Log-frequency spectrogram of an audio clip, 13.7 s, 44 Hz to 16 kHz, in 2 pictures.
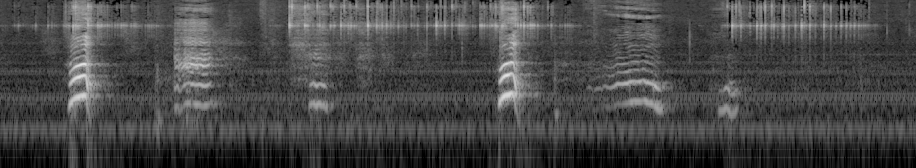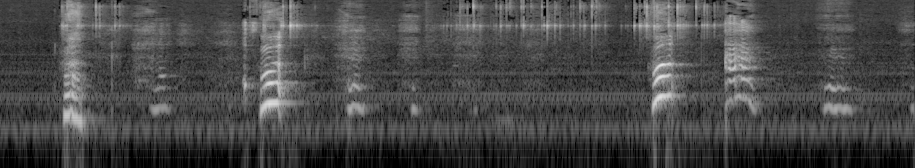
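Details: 4-month-old baby laughs and coos, broken by several sharp, abrupt catches of breath: hiccups during laughter.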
